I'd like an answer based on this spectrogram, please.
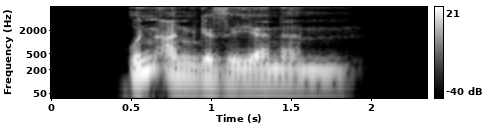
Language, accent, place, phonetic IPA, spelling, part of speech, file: German, Germany, Berlin, [ˈʊnʔanɡəˌzeːənəm], unangesehenem, adjective, De-unangesehenem.ogg
- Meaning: strong dative masculine/neuter singular of unangesehen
